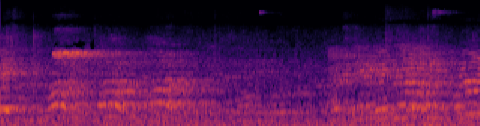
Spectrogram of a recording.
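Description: Referee's whistle blown once, a short steady note about half a second in, signalling the start of the wrestling bout. People are talking and calling out in the background, echoing in the gym.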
